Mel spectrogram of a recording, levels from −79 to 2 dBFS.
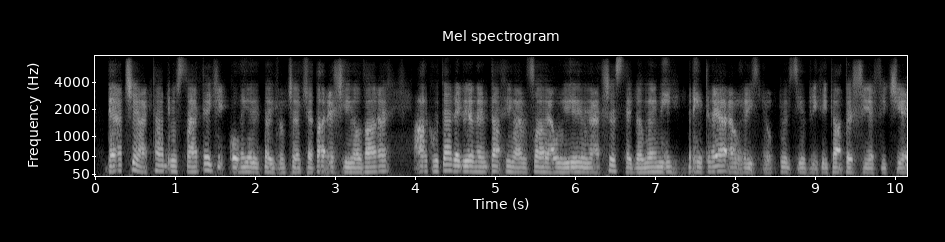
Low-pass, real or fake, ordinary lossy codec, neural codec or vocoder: none; fake; none; codec, 16 kHz, 0.5 kbps, FreqCodec, smaller model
